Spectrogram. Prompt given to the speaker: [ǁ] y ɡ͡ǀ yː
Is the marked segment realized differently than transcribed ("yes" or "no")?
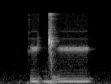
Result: yes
